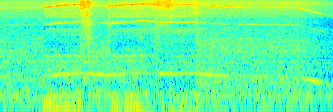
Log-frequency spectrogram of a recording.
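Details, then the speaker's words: Hoover Rapid vacuum cleaner switched on after refitting the shroud and filter; motor spins up to a steady high whine with some handling noise, no rattle or grinding, running normally. "ah that's not half bad put the hose up look it can clean up we can clean its own filter off"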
